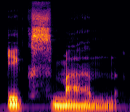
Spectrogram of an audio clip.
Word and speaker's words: X-Man: X-Men, je l'entends mais c'est parce que je sais que tu prononces le A parce que c'est X-Man au c'est X-Man au singulier. Pas men man.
